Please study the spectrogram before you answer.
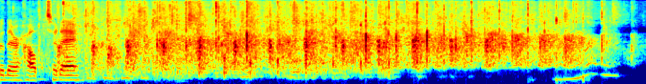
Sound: panel and audience clapping

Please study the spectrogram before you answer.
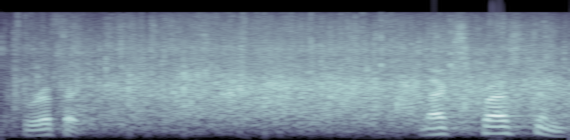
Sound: audience claps

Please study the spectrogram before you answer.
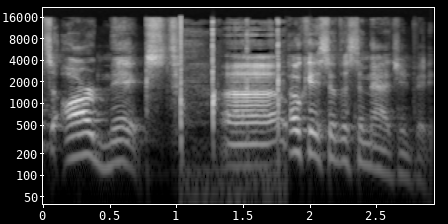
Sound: Jimmy clapping

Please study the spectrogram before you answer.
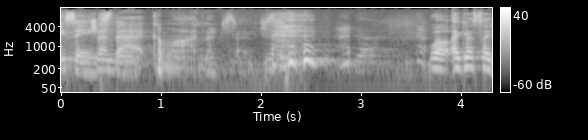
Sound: laughs

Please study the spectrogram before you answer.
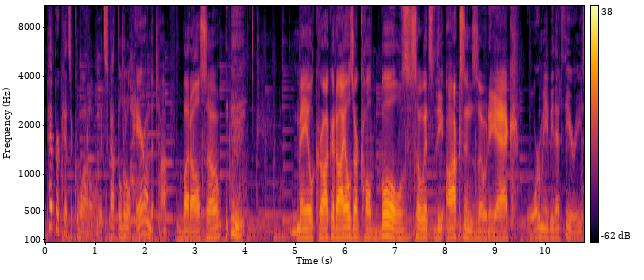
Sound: ehem

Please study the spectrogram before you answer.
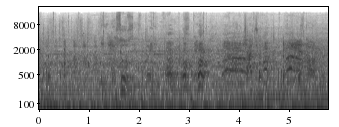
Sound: dramatic music intensifying; more threatening, barking

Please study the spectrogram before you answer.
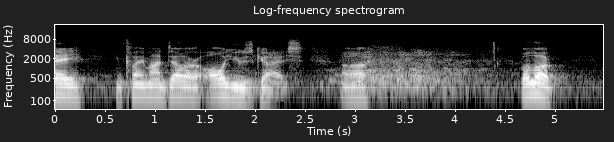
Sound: laughter

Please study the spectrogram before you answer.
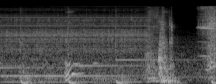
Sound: whirring; clank

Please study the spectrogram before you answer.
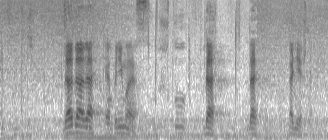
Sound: conversation on the phone

